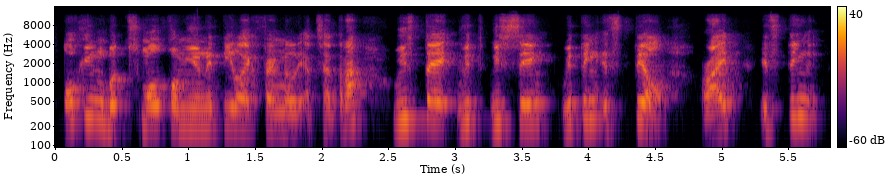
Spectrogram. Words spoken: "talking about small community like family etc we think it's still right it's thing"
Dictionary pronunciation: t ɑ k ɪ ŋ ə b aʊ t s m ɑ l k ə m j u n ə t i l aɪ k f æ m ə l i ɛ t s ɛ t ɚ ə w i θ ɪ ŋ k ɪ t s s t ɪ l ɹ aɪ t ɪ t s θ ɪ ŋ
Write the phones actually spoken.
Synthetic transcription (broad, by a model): t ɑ k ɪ ŋ ə b aʊ t s m ɑ l k ə m j u n ə t i l aɪ k f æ m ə l i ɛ t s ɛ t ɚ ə w i s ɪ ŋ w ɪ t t s t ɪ l ɹ aɪ t ɪ t s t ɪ ŋ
